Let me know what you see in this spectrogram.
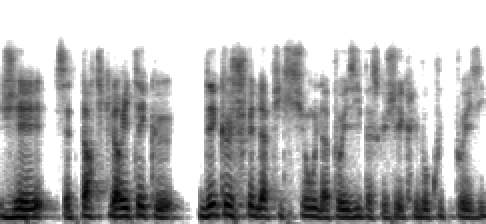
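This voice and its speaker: Vocal fry marks the monotone, flat delivery at a fairly quick pace. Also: man, medium pitch for a man. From Moselle-Est, Lorraine, France. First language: Lorraine Franconian (Platt) (speaking French). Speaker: novelist. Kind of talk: interview. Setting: video call.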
